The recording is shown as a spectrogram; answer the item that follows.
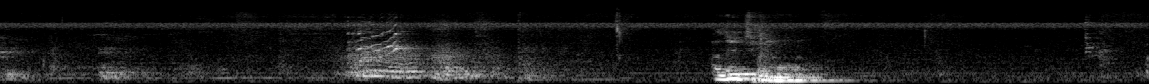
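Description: A man's voice through a microphone in a few short phrases, the loudest about five and a half seconds in, over a steady high-pitched tone that runs unbroken underneath.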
